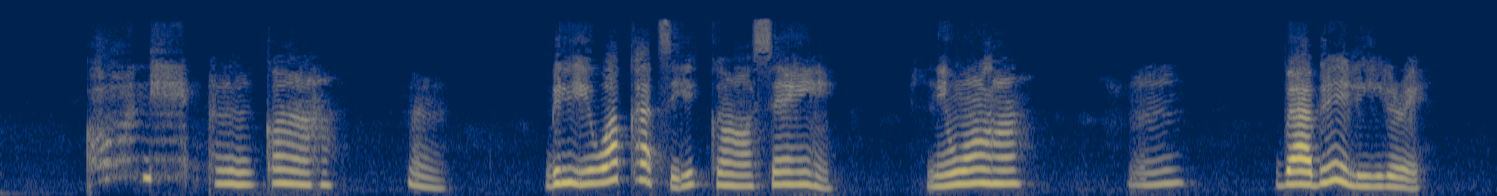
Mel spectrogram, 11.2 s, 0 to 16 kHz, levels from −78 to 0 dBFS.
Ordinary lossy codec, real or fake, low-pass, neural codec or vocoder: MP3, 48 kbps; fake; 10.8 kHz; codec, 16 kHz in and 24 kHz out, 0.6 kbps, FocalCodec, streaming, 4096 codes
